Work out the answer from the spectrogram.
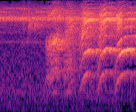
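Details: Male lesser bird-of-paradise at its lek during midday dance "practice" before the courtship display, giving a quick run of three or four loud, harsh, rising notes about a fifth of a second apart, over a steady high hiss.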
